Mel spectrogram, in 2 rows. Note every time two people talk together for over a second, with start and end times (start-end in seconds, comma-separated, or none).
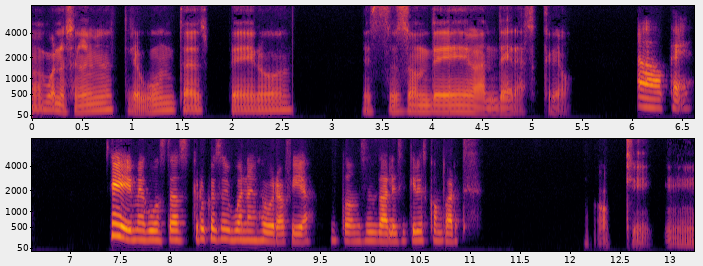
none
